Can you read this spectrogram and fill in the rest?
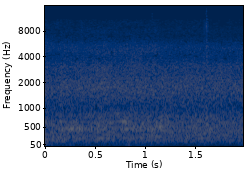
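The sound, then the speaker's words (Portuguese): Steady rain falls outside a church with a continuous, even hiss, filling the space without pauses or distinct drops standing out. “O barulho que você está ouvindo não é um ruído do som da igreja, mas é chuva.”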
